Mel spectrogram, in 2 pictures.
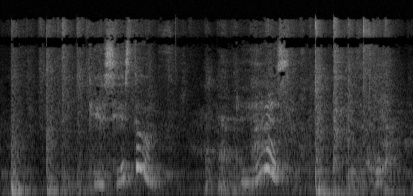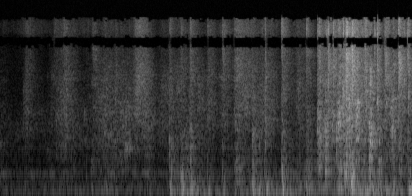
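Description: A French Bulldog makes two drawn-out, whining vocal sounds that rise and fall in pitch.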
